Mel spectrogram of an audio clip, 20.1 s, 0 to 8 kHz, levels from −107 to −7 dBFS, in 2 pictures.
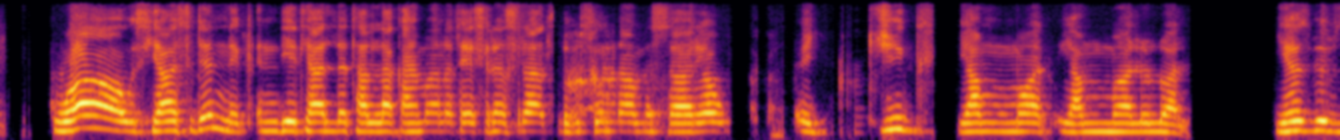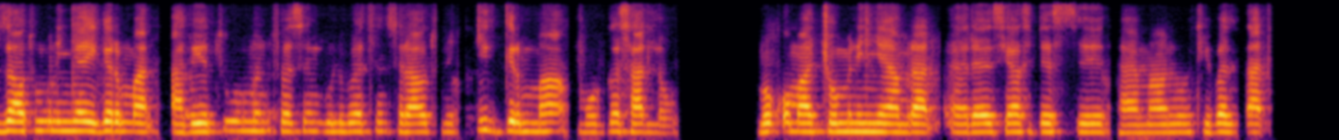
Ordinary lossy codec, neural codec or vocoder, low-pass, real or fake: Opus, 64 kbps; codec, 24 kHz, 3.1 kbps, DualCodec; 7.2 kHz; fake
